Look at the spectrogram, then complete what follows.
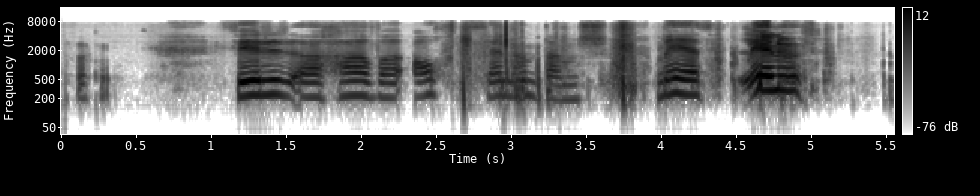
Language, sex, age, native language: Icelandic, male, 13, Icelandic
